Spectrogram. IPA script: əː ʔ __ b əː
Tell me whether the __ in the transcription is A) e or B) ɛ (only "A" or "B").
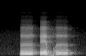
B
